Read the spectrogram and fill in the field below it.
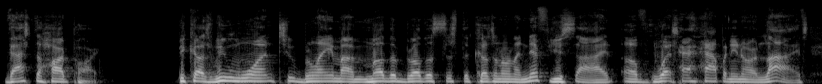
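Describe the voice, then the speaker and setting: A hypnotherapist guesting on a conversational interview, a man who says he has a big voice, speaks emphatically and repeats phrases for stress. His voice is mid-range and darkish, at normal speed.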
